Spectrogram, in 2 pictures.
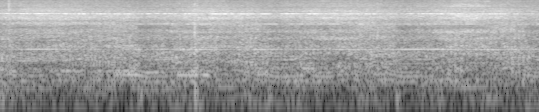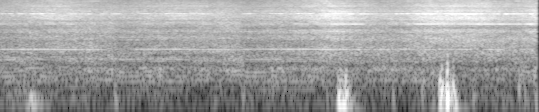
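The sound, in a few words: Dyson cordless vacuum cleaner running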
